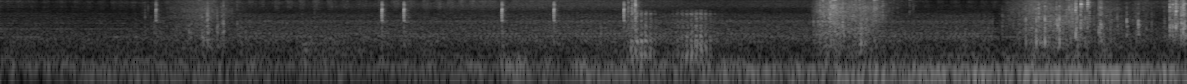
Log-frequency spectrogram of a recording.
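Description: Short electronic clicks tick as a handheld device's menu is browsed.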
